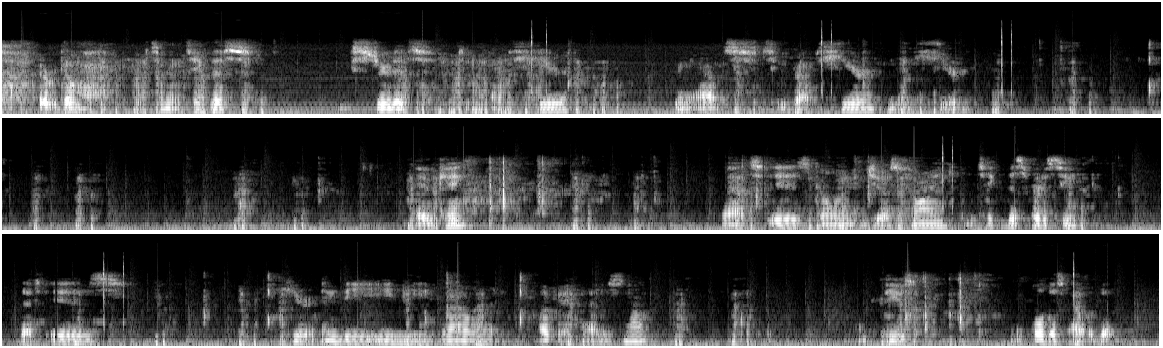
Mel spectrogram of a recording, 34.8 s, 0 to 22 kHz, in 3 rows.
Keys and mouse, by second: 1.6 e, 4.6-6.0 drag, 4.6 e, 7.5 e, 9.7 z, 10.6 middle click, 15.4 KP_1, 17.0 Tab, 18.0 z, 19.2 Tab, 21.6 z, 24.2 z, 26.3 z, 31.7 KP_3.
